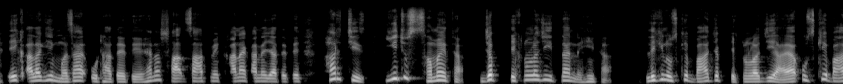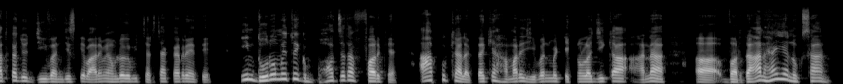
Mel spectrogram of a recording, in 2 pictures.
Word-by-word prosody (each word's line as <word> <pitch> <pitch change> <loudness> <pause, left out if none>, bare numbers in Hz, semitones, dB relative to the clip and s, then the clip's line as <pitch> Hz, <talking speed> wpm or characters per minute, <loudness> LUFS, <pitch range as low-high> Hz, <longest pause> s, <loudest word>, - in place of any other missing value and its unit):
एक 200 - -2
अलग 185 0 +4
ही 205 - +2
मज़ा 170 +5 +2
उठाते 130 -2 -1
थे, 120 -1 -4
है 155 - -2
ना 205 - -1
साथ-साथ 140 +1 +1
में 155 - -4
खाना 145 +3 0
खाने 150 -2 -2
जाते 140 -1 0
थे, 145 - -2 0.3
हर 250 +2 +5
चीज़ 170 - +1 0.2
ये 260 +7 +6
जो 295 +3 +1
समय 195 - +4
था - - -3 0.2
जब 220 0 +7
टेक्नोलॉजी 210 +4 +1
इतना 185 -2 0
नहीं 130 -2 -5
था। - - -11 0.4
लेकिन 200 +4 +4
उसके 195 +3 0
बाद 165 0 0
जब 200 - +1
टेक्नोलॉज़ी 135 +3 +1
आया, - - +6
उसके 210 +4 0
बाद 155 +2 +1
का 185 - 0
जो 165 -1 -1
जीवन 130 -1 -1
जिसके 130 +3 -5
बारे 115 +1 +1
में 135 - -4
हम 125 - -3
लोग 140 0 +3
अभी 135 0 -3
चर्चा 110 +5 -5
कर 135 0 -4
रहे 135 -3 -1
थे, 110 - -8 0.4
इन 230 - +2
दोनों 190 +5 +4
में 250 +1 +1
तो 255 - -2
एक - - -6
बहुत 150 +6 -6
ज़्यादा 195 0 0
फर्क 145 -2 +5
है। - - -6 0.3
आपको 195 +3 -3
क्या 165 -6 +1
लगता 140 +2 -1
है - - -1
कि - - -1
हमारे 140 +1 -2
जीवन 135 +3 -3
में 145 -1 -3
टेक्नोलॉजी 130 +1 -2
का 145 - +6
आना - - +1 0.4
अ, - - +4 0.3
वरदान 195 - +4
है 215 +8 +1
या 235 - +2
नुकसान? 150 - -2
150 Hz, 255 wpm, -24 LUFS, 135-195 Hz, 0.4 s, जब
